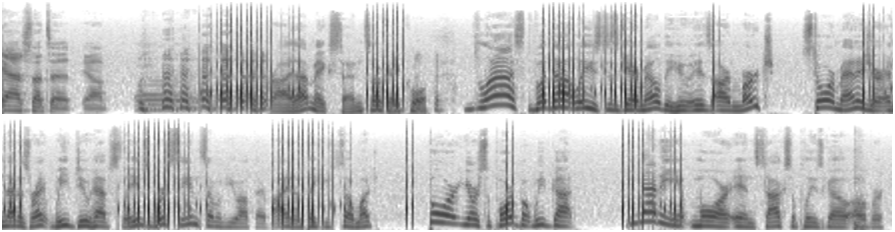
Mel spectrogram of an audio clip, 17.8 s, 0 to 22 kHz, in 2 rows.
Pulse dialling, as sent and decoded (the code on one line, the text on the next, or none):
10 / 4 / 10 / 1 / 5 / 9 / 8 / 1 / 1 / 6
0 4 0 1 5 9 8 1 1 6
